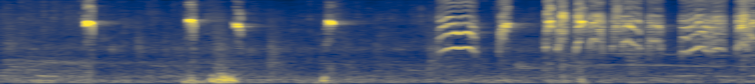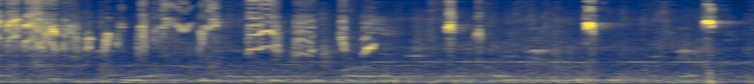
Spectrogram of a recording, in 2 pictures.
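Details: Olive-backed sunbird, used as therapy for birds that will not sing. Isolated piercing high chips open and close the passage, surrounding a dense two-second burst of rapid buzzy, twittering notes. No other sounds stand out.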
